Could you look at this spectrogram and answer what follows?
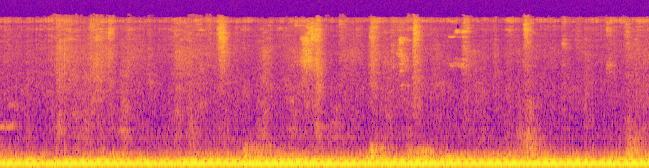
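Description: A steady low hum runs throughout, with soft scattered clicks and quiet murmured voices around the middle.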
